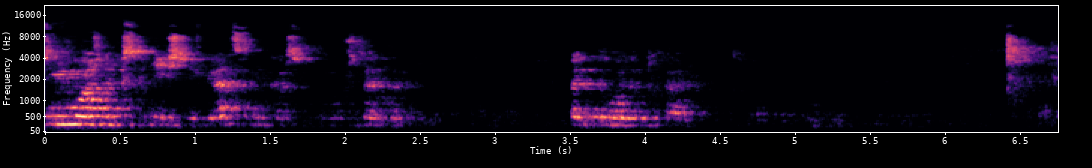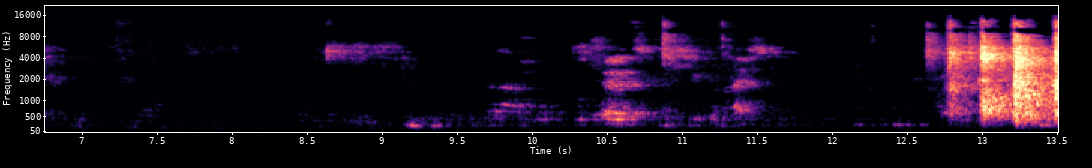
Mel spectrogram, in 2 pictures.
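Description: A young woman speaks calmly into a microphone in a room with slight echo.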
